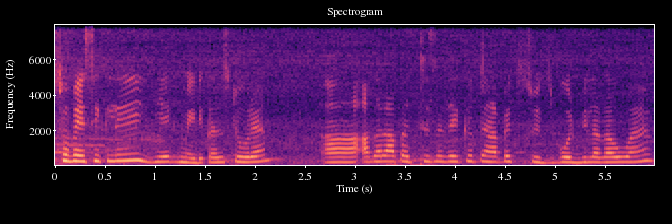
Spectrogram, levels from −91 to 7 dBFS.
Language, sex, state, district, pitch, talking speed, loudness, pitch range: Hindi, female, Madhya Pradesh, Katni, 275 Hz, 230 wpm, -19 LUFS, 255-305 Hz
